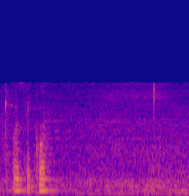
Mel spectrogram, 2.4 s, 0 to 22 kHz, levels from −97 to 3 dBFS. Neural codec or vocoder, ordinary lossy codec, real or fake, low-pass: codec, 32 kHz, 1.9 kbps, SNAC; AAC, 16 kbps; fake; 7.2 kHz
